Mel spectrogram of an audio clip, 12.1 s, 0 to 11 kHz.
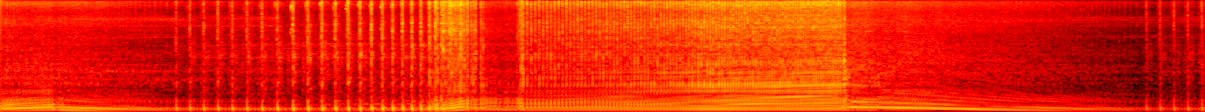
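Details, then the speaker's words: Derby-damaged Honda Civic, believed to be a 2001 (non-running, fuel problem suspected, needs starting fluid) with three plug wires pulled, revved by hand: lumpy stumbling beats on a single cylinder, engine sags and nearly dies. "oh we're back to one cylinder [Music] oh oh we're gonna lose it we're gonna lose it it'll go again"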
